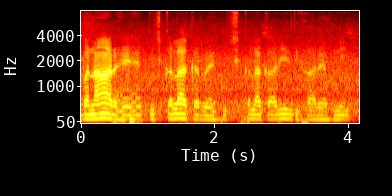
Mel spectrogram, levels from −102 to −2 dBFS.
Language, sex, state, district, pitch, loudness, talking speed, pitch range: Hindi, male, Uttar Pradesh, Lucknow, 115 Hz, -23 LUFS, 170 wpm, 110-125 Hz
